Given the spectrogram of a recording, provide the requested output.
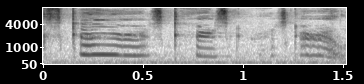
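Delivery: high squealing tire screech imitation. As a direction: mimic tires screeching around the lot. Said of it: "it sounds like somebody's drag racing".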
